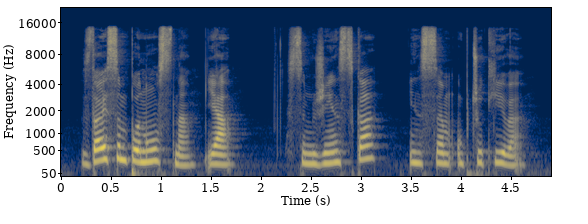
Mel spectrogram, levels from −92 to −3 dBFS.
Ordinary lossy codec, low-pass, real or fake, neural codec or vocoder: none; 14.4 kHz; real; none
